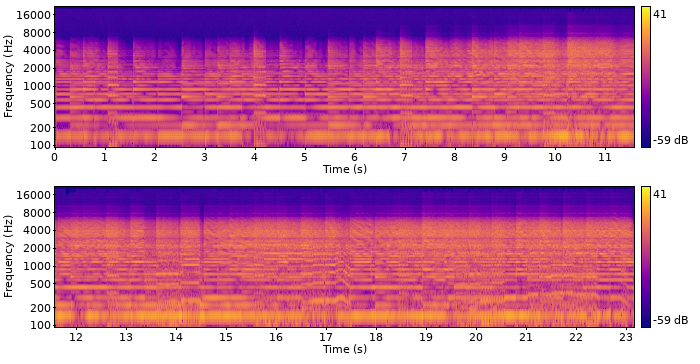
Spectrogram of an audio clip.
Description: Gain Expression

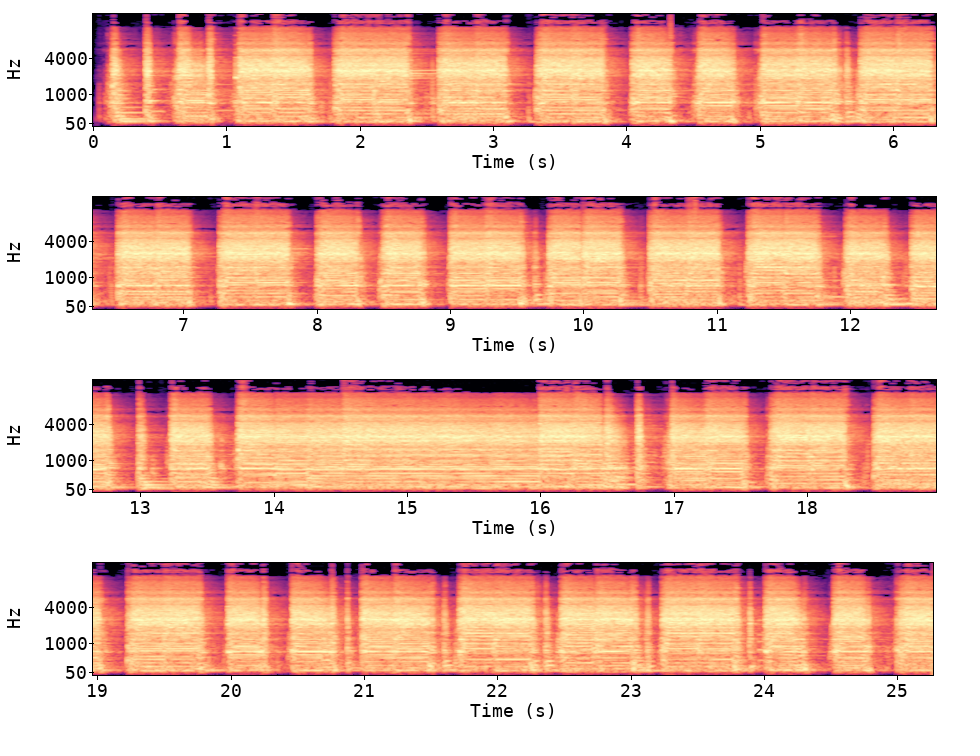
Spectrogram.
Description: Metropoulos Blue Channel

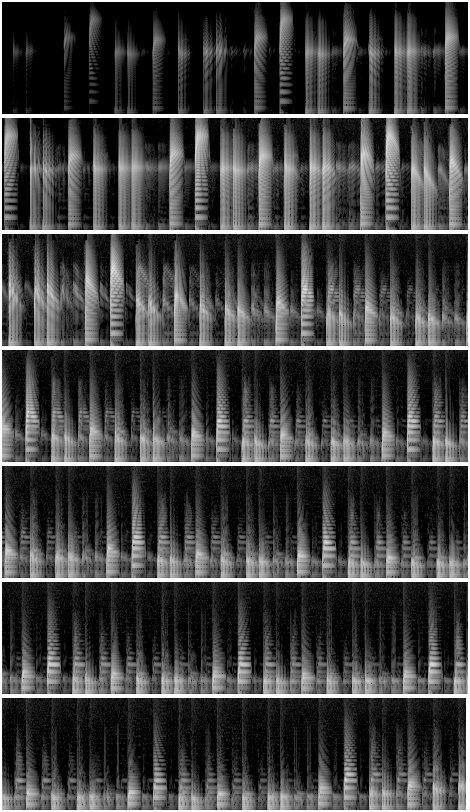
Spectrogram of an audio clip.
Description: wasp fx Low Pass Sequ

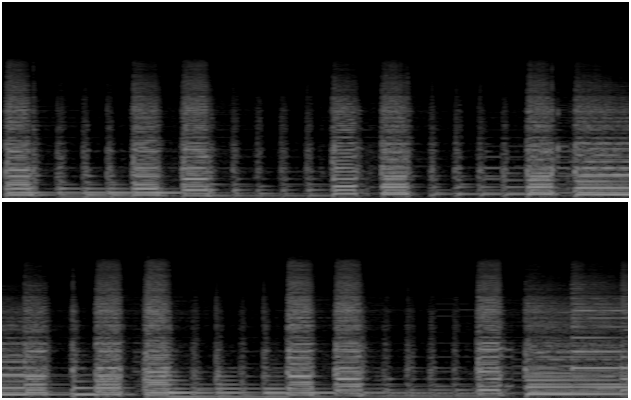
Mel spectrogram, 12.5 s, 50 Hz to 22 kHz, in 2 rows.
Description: od250 gain 12h clean

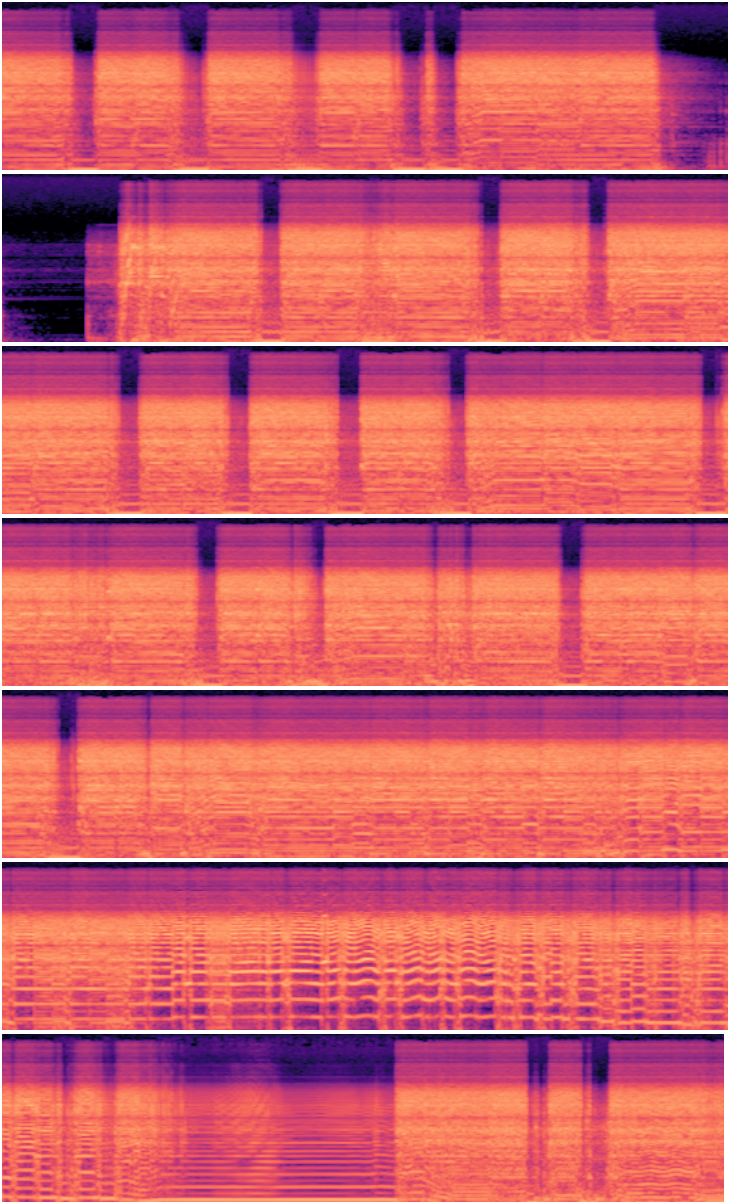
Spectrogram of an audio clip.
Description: Vox Valvenergy Silk Drive FX Loop

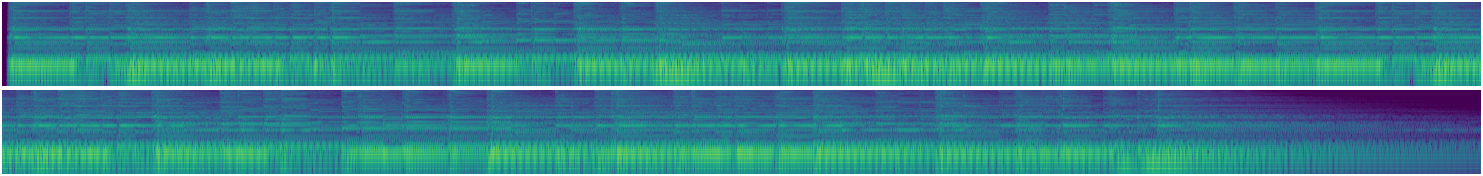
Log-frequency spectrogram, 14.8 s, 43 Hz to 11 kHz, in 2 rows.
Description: Chandler TG 1 Ac. Guit THD

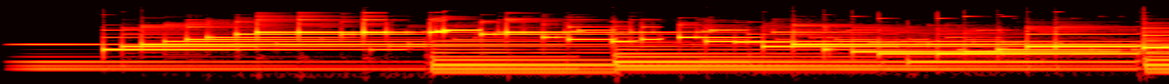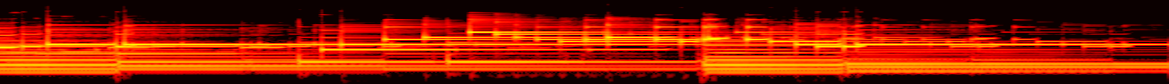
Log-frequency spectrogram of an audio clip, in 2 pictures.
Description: Rhodes

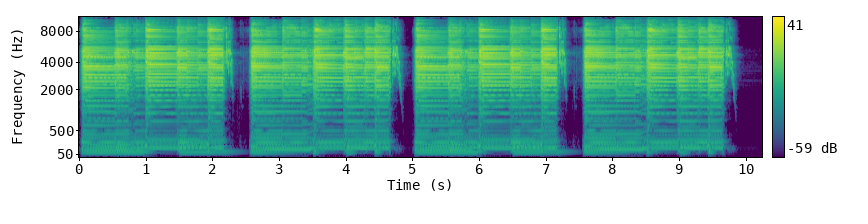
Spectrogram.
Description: Portico 5024 e606 silk egtr

